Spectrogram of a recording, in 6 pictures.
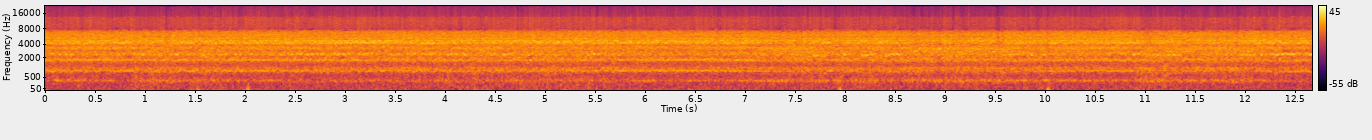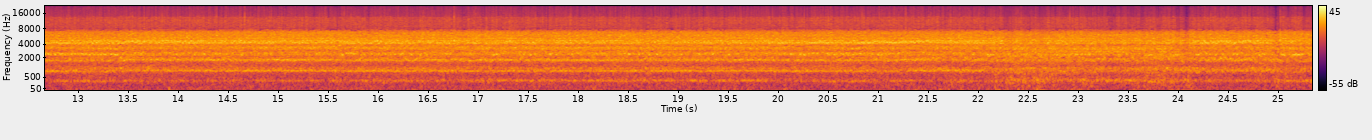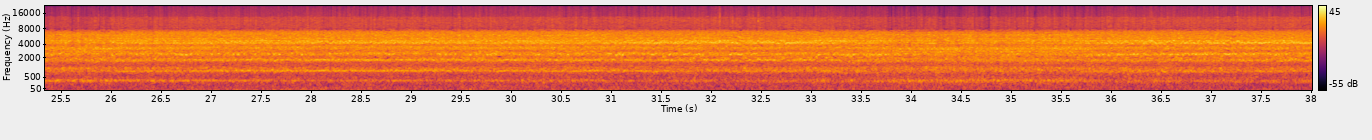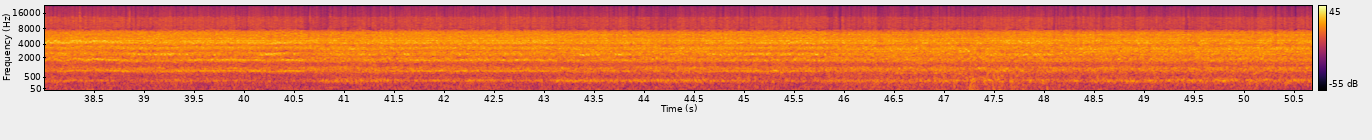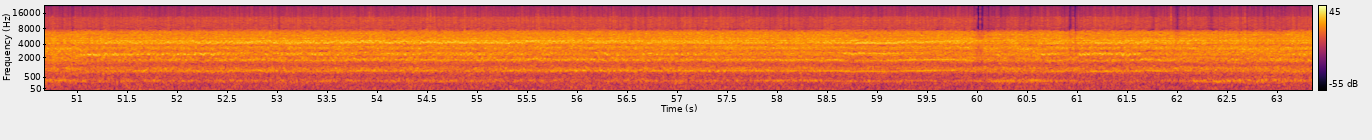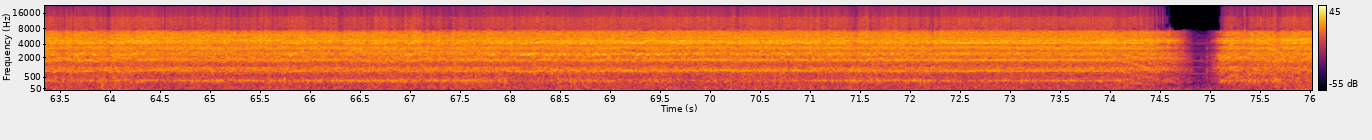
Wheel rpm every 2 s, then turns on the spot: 230, 220, 230, 230, 230, 220, 230, 230, 230, 230, 220, 210, 220, 240, 240, 220, 210, 210, 220, 230, 230, 220, 220, 210, 210, 220, 220, 220, 230, 230, 220, 220, 230, 220, 230, 240, 180, 120.
none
